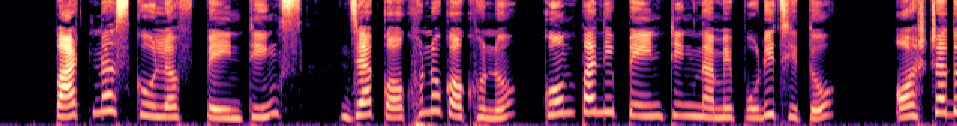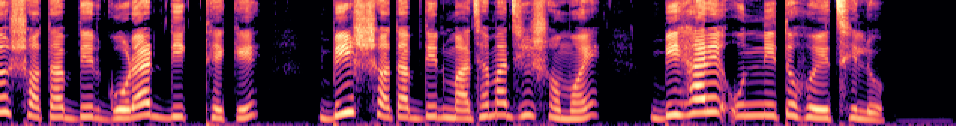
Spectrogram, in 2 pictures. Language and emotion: Bengali, neutral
